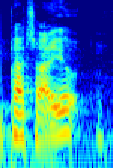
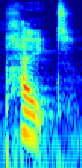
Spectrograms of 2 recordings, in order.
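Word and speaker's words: pâté: Is that meant to be pate? It's pate. You didn't put the accent on the E.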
